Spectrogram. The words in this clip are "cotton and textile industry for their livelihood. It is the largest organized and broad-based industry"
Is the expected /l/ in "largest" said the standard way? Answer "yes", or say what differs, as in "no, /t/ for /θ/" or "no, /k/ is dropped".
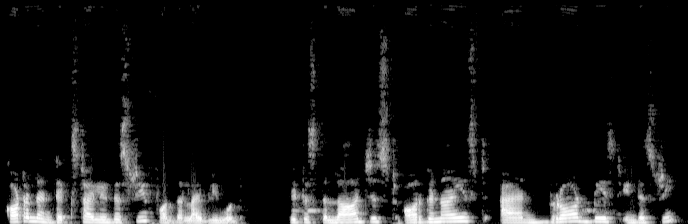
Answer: yes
